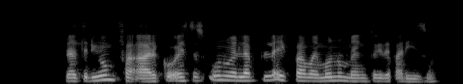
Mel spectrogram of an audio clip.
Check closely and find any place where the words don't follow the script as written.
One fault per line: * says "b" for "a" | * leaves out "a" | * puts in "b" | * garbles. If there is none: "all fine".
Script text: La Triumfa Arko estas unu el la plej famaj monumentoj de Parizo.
all fine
